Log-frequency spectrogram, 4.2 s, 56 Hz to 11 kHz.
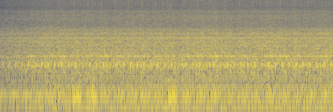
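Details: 2006 Ford Escape 2.3 four-cylinder, misfire after visits to several shops: uneven, lumpy idle with a loping beat about three a second; in-cylinder pressure waveforms show the exhaust camshaft out of time, causing the misfire.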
